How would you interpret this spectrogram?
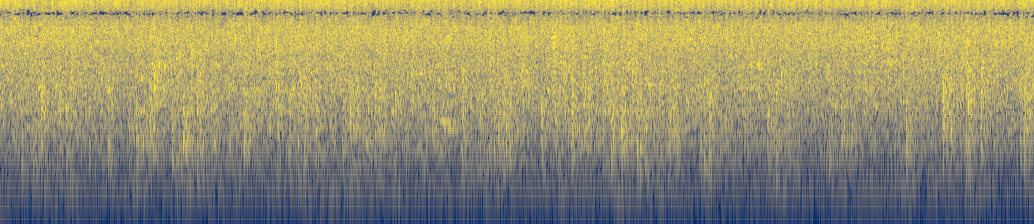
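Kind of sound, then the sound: nature, rain falling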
